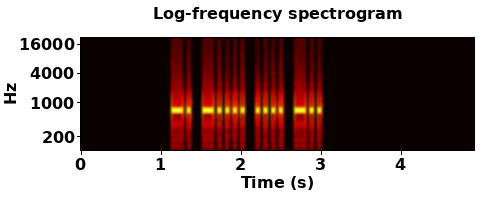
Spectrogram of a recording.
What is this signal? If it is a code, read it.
Morse code, heard as a keyed tone, about 25 wpm, 700 Hz. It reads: N6HD
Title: Easy Call Signs Repeated 2x - 25wpm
